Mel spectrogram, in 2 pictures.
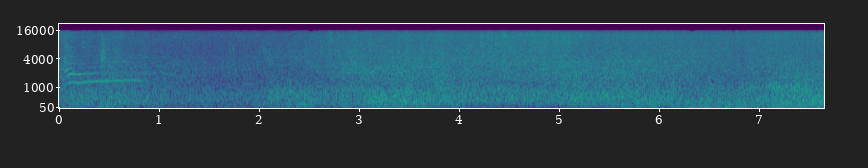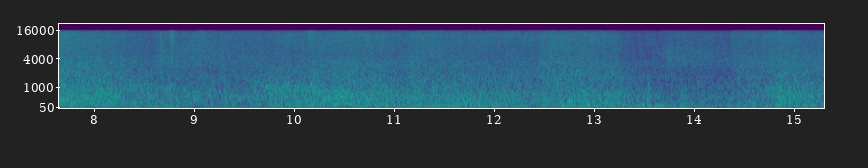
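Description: Open-sea waves and water rushing past a sailing catamaran under way, with wind buffeting the microphone; the wash rises and falls in surges every few seconds.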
